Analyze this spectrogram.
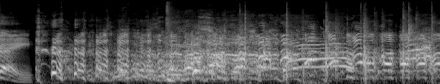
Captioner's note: all laugh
